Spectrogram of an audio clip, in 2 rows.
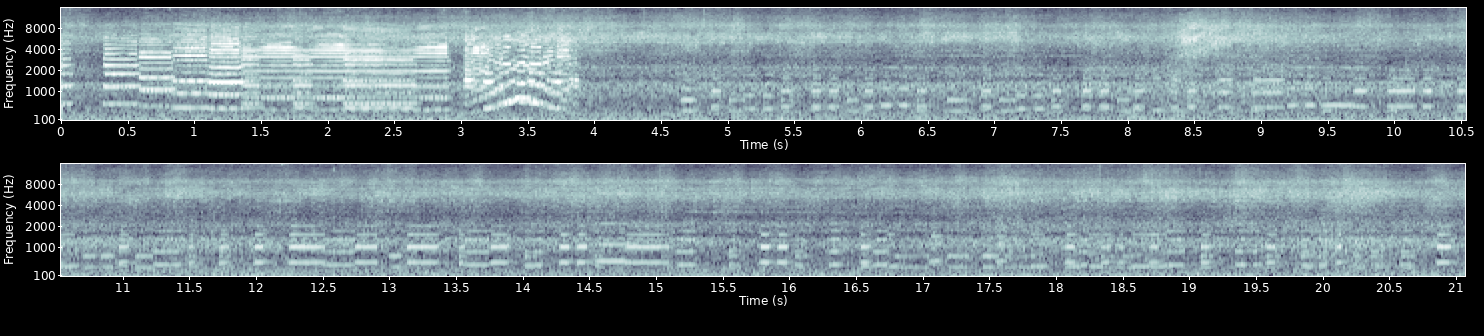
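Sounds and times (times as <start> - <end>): bus horn playing a tune: 0.0 - 21.0
low vehicle rumble: 0.0 - 21.0.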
